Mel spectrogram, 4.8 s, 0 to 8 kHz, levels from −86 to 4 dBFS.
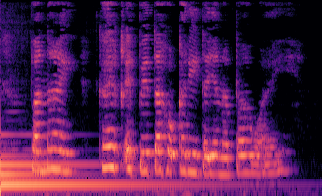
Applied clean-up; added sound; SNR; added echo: none; Piano; 3 dB; reverberation time 0.3 s.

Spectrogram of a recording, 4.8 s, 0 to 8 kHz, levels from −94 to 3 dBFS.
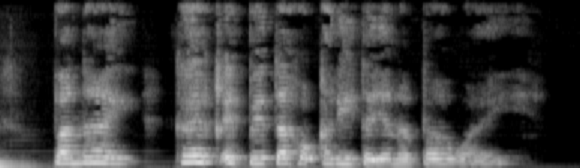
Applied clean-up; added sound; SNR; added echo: neural mask model DeepFilterNet 3.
